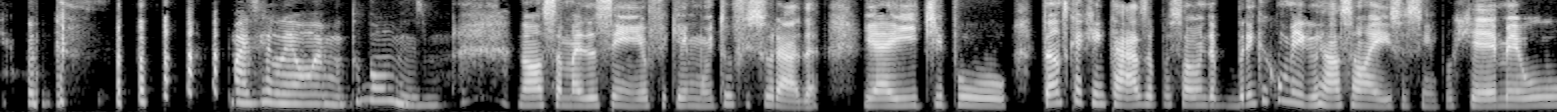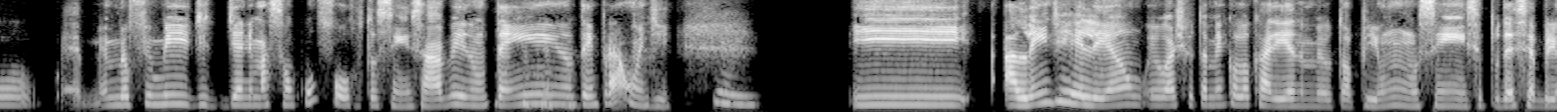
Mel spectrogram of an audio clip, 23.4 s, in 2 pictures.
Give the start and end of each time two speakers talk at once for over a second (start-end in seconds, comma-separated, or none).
none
